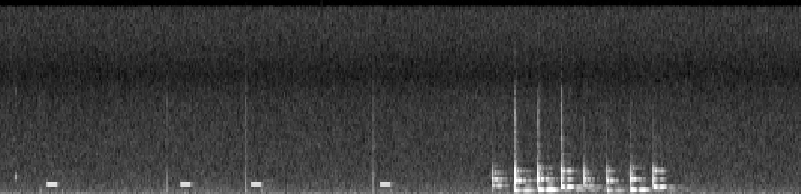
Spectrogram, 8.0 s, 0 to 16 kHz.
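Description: Nokia Asha 210 keypad tones: four short single-pitch beeps, each with a faint key click, as the menu is scrolled. About five seconds in, the phone's 'Calendar alarm 1' alert tone plays: a quick run of about ten bright, short notes lasting about two seconds.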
